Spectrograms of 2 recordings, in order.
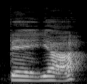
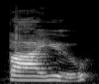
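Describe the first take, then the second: First: It is said with a British pronunciation. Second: It is said with an American pronunciation. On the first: "British say Bayeux" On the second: "Americans say Bayeux"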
